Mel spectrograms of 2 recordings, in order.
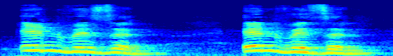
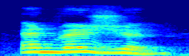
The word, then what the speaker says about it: envision: This one, okay, I can say, you might be mess upping here, that instead of envision, you might be calling it envision, okay? But the correct way to say this word is envision.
